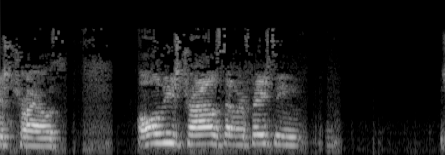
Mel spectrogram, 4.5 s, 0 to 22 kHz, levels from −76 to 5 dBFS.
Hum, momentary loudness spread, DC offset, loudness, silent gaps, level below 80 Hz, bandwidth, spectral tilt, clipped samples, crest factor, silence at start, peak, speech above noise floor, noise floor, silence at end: none; 13 LU; under 0.1%; -16 LUFS; none; -58 dBFS; 11.5 kHz; -4.5 dB/octave; under 0.1%; 16 dB; 0 s; -2 dBFS; 47 dB; -64 dBFS; 0 s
